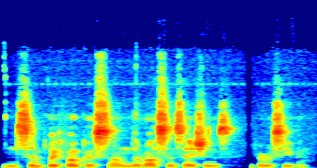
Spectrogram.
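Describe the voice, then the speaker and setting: A man leading a guided meditation, speaking calmly and unhurriedly with long pauses between short instructions. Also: fairly low pitch, creaky, low-quality recording.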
